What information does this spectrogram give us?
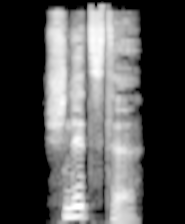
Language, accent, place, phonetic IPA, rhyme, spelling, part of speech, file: German, Germany, Berlin, [ˈʃnɪt͡stə], -ɪt͡stə, schnitzte, verb, De-schnitzte.ogg
- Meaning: inflection of schnitzen: 1. first/third-person singular preterite 2. first/third-person singular subjunctive II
